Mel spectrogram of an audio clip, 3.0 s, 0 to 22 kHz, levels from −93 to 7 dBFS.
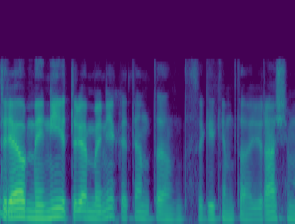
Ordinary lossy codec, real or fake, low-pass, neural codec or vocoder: MP3, 96 kbps; fake; 7.2 kHz; codec, 16 kHz, 6 kbps, DAC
